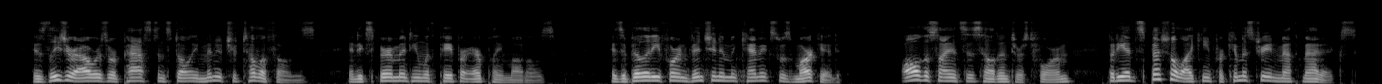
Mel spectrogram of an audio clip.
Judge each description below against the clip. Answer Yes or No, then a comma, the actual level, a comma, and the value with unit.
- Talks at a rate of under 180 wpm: Yes, average, 165 wpm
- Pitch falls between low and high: Yes, medium, 150 Hz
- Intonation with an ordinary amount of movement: Yes, average, 4.3 semitones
